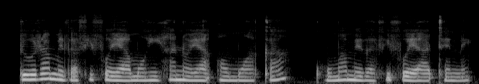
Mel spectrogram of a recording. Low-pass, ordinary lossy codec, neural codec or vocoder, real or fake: 10.8 kHz; Opus, 64 kbps; vocoder, 48 kHz, 128 mel bands, Vocos; fake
